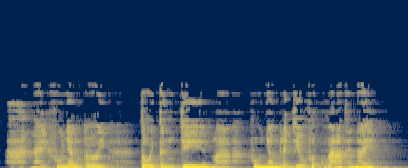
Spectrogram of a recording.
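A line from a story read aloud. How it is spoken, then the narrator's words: Old man, sighing. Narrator (Vietnamese): Một ông thư ký già nói như tiếng thở dài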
